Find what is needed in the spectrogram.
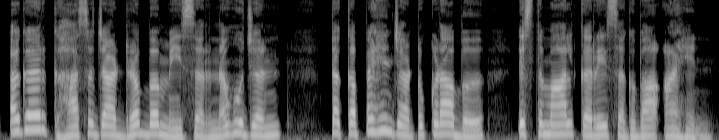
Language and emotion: Sindhi, neutral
